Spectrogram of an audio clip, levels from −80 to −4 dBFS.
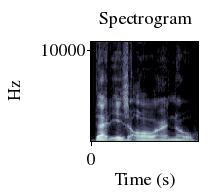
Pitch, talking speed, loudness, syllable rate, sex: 120 Hz, 225 wpm, -20 LUFS, 4.1 syllables/s, male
